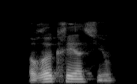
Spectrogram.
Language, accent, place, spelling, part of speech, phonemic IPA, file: French, France, Lyon, recréation, noun, /ʁə.kʁe.a.sjɔ̃/, LL-Q150 (fra)-recréation.wav
- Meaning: recreation (process of recreating or result of this process)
